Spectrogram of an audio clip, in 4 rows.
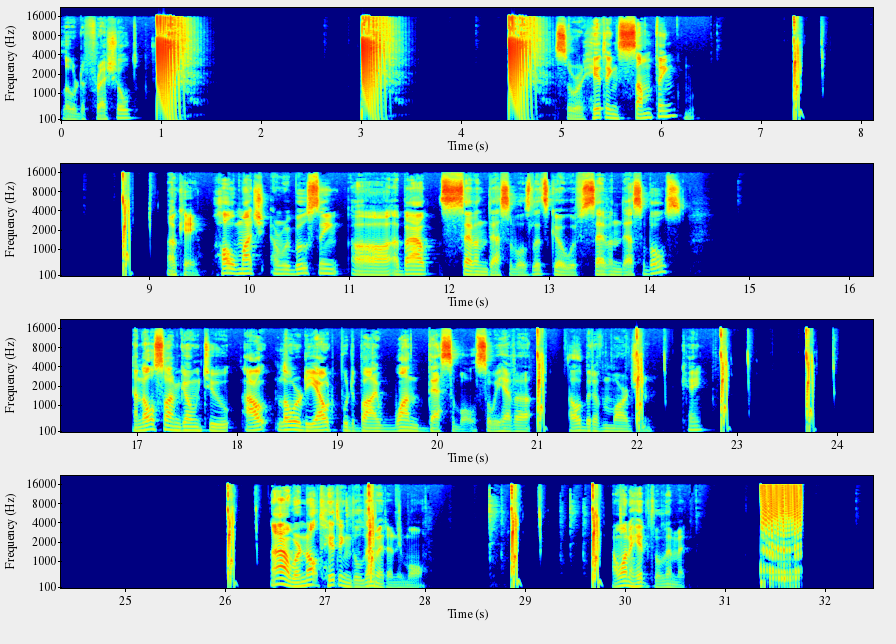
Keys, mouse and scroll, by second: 0.8 space, 2.1 space, 2.3 click, 2.9 space, 3.8 space, 3.9 click, 5.1 space, 5.7 click, 6.6 click, 7.3 space, 8.1 click, 8.6 space, 12.3-15.2 drag, 15.4-15.9 scroll up 2, 16.3 scroll down 2, 18.3 scroll down 2, 18.9 scroll down 2, 20.9 space, 21.7 space, 24.9-25.8 scroll down 4, 25.9 space, 26.5-27.3 scroll down 2, 27.3 space, 28.0 space, 28.1-28.7 scroll down 2, 28.7 space, 29.8 click, 30.4 space, 30.7 click, 31.2 space, 32.0 click.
